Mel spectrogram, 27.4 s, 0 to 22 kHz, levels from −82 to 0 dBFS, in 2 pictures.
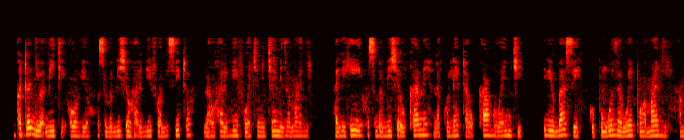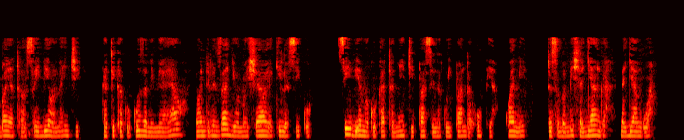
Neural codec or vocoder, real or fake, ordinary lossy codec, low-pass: codec, 44.1 kHz, 7.8 kbps, Pupu-Codec; fake; MP3, 32 kbps; 7.2 kHz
